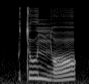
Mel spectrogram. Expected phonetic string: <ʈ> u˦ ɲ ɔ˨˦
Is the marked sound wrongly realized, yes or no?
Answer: yes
